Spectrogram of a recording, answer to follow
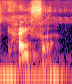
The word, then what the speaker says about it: Kepha: Apparently, it's Kepha. Kepha. Kepha. That's how. Who knew? That's how that Jesus pronounced it, and apparently they did a lot of studies.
